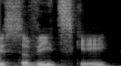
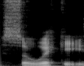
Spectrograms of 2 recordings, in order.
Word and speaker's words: Sawicki: And for the first time, Father Jonathan, who I would say Savvitzki uh but as uh as I understood that you go by the anglicized name of Siki.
